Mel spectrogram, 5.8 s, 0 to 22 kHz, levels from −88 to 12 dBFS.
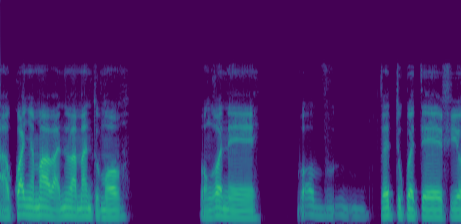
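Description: Throughout, Bluetooth LC3 compression at a low bitrate is the likely cause: the codec drops upper-spectrum detail and fills the gaps with noise, which fits about 32 kbps in 10 ms frames. Nothing sounds above 7.7 kHz, and the speech carries a plainly audible breathy, grainy edge.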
